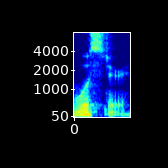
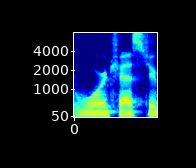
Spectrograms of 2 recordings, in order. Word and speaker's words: Worcester: a rorchester uh the actual town is called worcester that's how you pronounce it in real life but i i always called it warchester before i got there so that's what i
